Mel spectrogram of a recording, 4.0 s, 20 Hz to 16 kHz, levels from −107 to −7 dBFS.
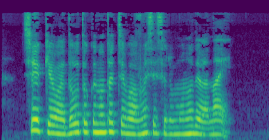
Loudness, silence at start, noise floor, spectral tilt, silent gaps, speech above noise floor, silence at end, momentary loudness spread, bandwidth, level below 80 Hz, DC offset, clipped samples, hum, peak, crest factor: -25 LUFS; 0.35 s; -71 dBFS; -5 dB/octave; none; 47 dB; 0.65 s; 9 LU; 11.5 kHz; -64 dBFS; under 0.1%; under 0.1%; none; -8 dBFS; 16 dB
